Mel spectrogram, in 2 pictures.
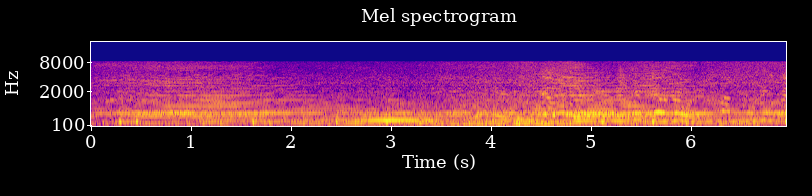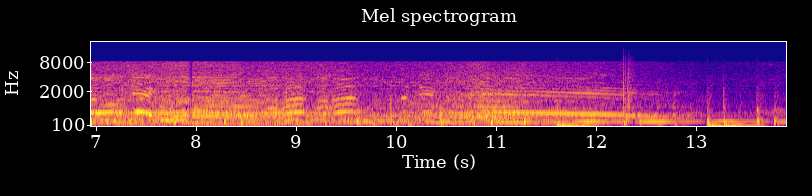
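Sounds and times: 
motorcycle engine revving hard: 0.0s - 13.8s.

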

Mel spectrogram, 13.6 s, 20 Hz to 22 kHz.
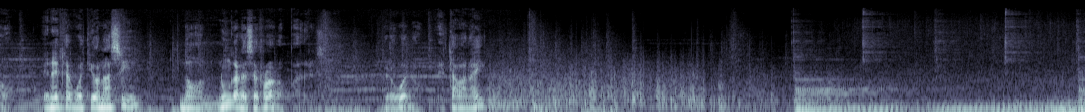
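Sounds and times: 
speech: 0.5s - 4.1s, 4.8s - 6.7s
heavy rain: 4.8s - 10.0s.

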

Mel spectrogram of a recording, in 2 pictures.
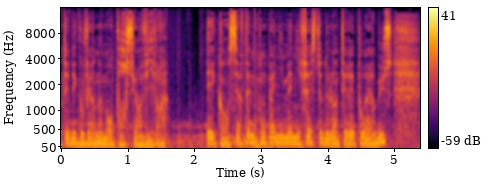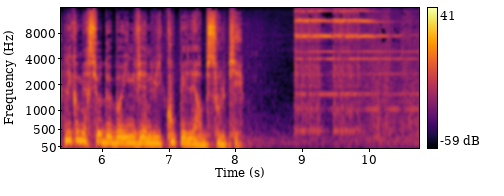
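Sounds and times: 
speech: 0.0s - 8.2s
telephone ringing in a Paris apartment: 8.9s - 10.7s.

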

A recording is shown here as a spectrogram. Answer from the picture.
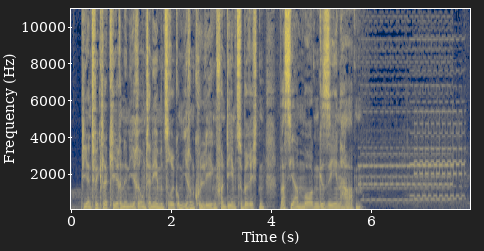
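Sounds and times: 
speech: 0.2s - 5.9s
telephone ringing with an electronic trill: 5.7s - 7.9s.

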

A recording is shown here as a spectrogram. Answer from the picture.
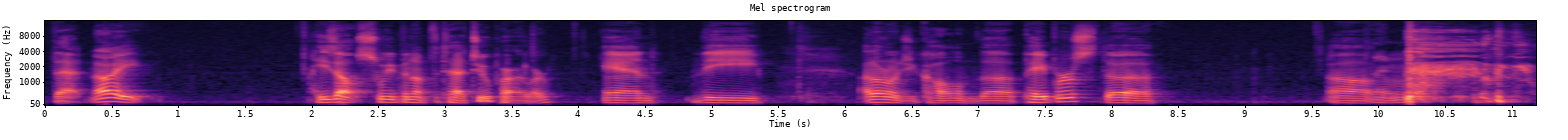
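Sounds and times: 
speech: 0.1s - 0.8s, 2.0s - 5.4s, 6.1s - 8.4s, 9.6s - 11.0s
raspy cough: 10.2s - 11.1s.

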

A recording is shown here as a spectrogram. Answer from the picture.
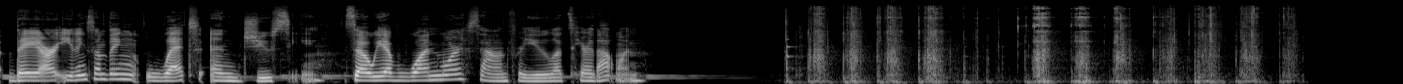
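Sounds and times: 
speech: 0.1s - 6.5s
knife spreading something on toast: 7.9s - 13.2s.

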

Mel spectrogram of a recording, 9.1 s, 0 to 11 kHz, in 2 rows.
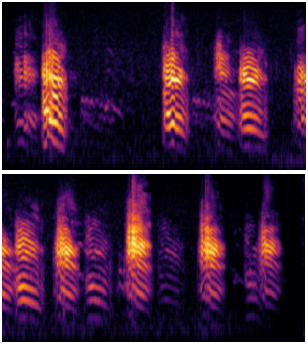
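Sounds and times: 
great black-backed gull calling with harsh hoarse yelps: 0.0s - 9.0s.

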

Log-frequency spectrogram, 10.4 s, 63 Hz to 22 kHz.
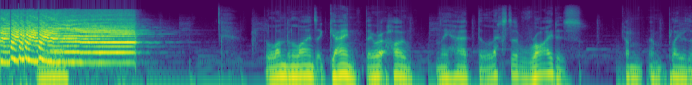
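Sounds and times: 
sustained brassy air horn blast: 0.0s - 2.6s
speech: 4.1s - 8.8s, 9.4s - 10.3s.

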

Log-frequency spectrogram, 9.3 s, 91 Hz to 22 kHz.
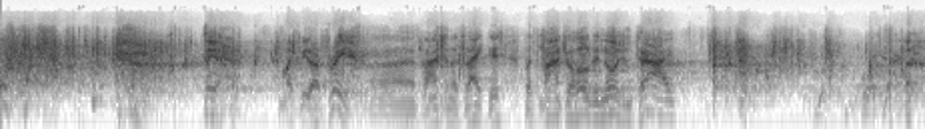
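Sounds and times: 
water splashing and sloshing as someone ducks head under and pulls rawhide: 0.0s - 9.2s
speech: 1.3s - 6.9s, 8.2s - 9.2s.

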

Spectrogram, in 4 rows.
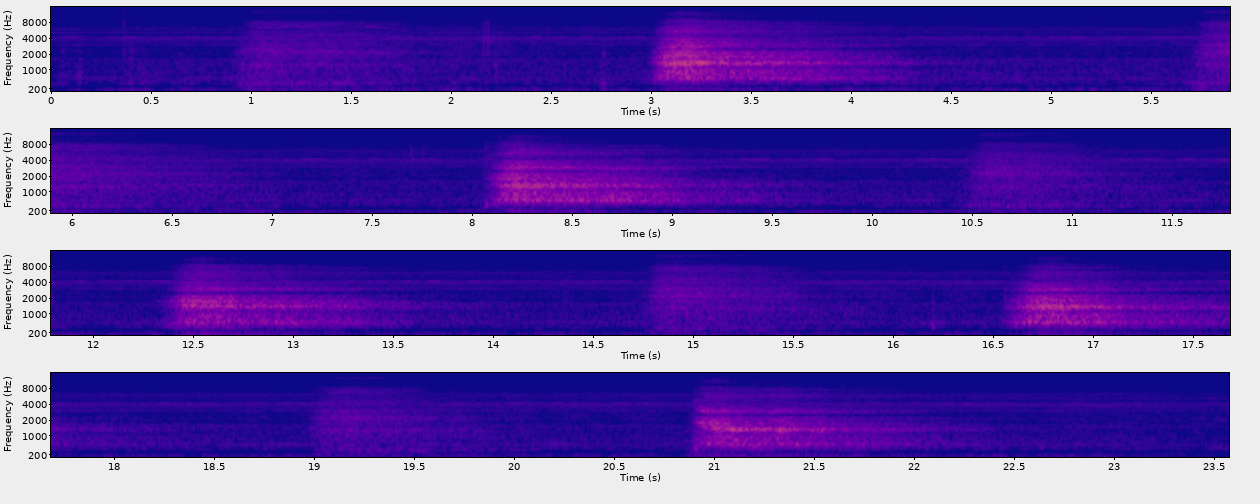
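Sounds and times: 
slow deep breathing with exhales through the nose: 0.9s - 2.2s, 2.9s - 7.3s, 8.0s - 9.8s, 10.4s - 11.7s, 12.3s - 20.2s, 20.8s - 22.8s.

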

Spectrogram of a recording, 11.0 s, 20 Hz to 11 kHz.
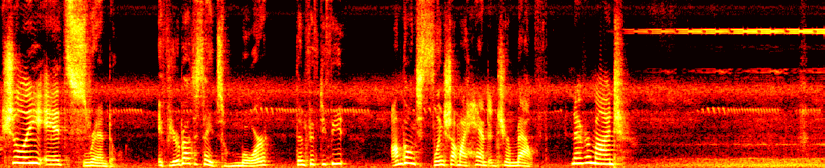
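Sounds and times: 
speech: 0.1s - 8.4s
drone motor whine: 8.4s - 10.9s.

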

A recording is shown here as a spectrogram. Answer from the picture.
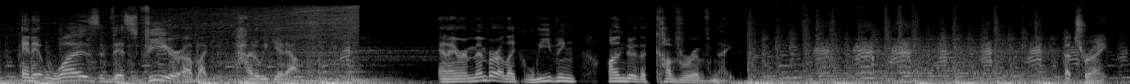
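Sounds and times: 
speech: 0.2s - 3.5s, 4.4s - 7.5s, 10.6s - 11.2s
hotel guard ducks quacking: 8.1s - 11.2s.

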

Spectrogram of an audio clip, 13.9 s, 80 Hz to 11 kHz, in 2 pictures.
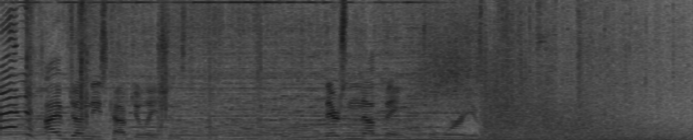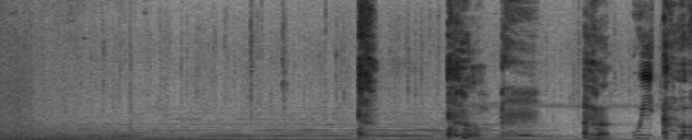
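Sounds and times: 
speech: 0.6s - 2.0s, 3.2s - 5.1s
explosion set off by a burning fuse: 2.9s - 12.0s
person coughing: 10.5s - 10.8s, 11.4s - 13.8s.

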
